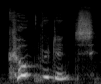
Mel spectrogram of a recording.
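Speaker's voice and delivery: very high, mock-shouted old gent; funny old-man voice. Psychic imitates an old gentleman's shout, high funny voice. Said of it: "And a funny voice as well".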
